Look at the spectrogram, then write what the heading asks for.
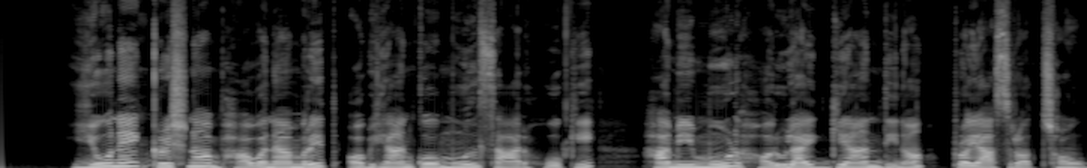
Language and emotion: Nepali, neutral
